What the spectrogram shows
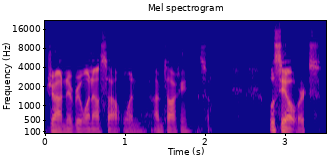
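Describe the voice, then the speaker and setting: Man, group voice chat raid leader, low-ish bright voice, flat delivery, directive with fillers. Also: fairly quick, creaky, no echo, studio quality. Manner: directive, explaining tactics with frequent fillers.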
